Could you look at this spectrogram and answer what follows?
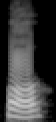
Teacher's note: आपका प अगर हम प को देखते हैं तो ओट है अल्प प्राण है लेकिन अघोष है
